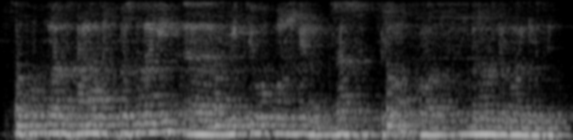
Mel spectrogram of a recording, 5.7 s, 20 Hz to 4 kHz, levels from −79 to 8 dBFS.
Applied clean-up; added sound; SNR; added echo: neural separator model SepFormer DNS4.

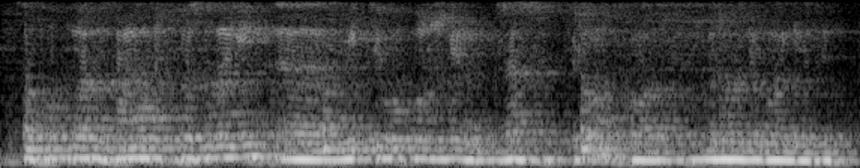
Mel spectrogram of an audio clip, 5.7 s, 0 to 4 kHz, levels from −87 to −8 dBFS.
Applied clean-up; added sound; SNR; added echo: none; Bowed string instrument; 15 dB; reverberation time 1.1 s.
